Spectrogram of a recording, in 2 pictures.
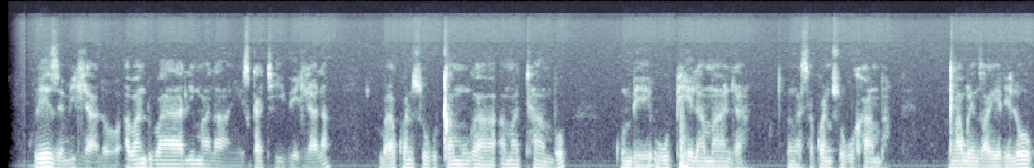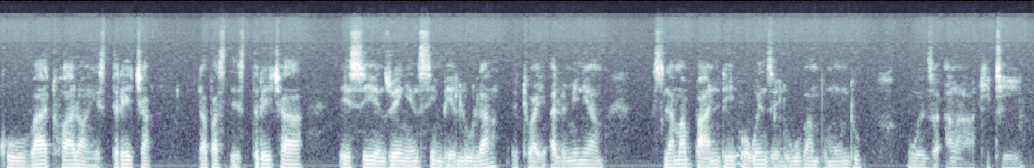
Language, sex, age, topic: North Ndebele, male, 50+, health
